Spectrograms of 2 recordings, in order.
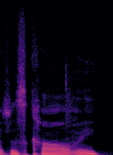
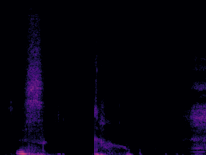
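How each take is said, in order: First: Said in the usual way. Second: Breathy seductive whisper. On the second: Acted. Inviting deaf dudes to call, sultry whisper.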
